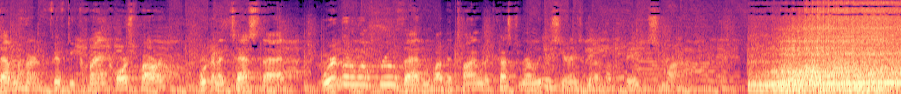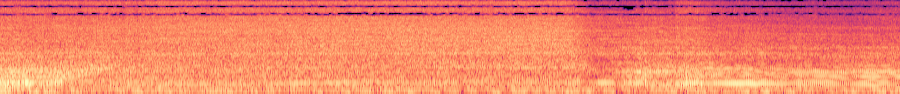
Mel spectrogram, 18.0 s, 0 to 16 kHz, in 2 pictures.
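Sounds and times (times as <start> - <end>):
car engine at full throttle: 7.5 - 18.0.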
